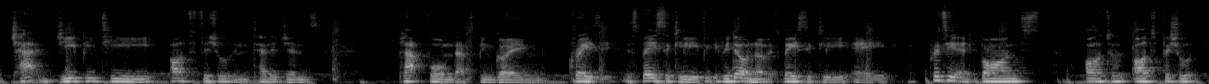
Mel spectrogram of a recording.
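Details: Adult male who states he has a stutter; finding: stuttering.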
